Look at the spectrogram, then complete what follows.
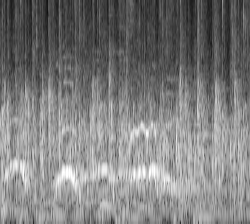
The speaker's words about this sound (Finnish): Siis mä oon ainakin ihan, joo, aplodit.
